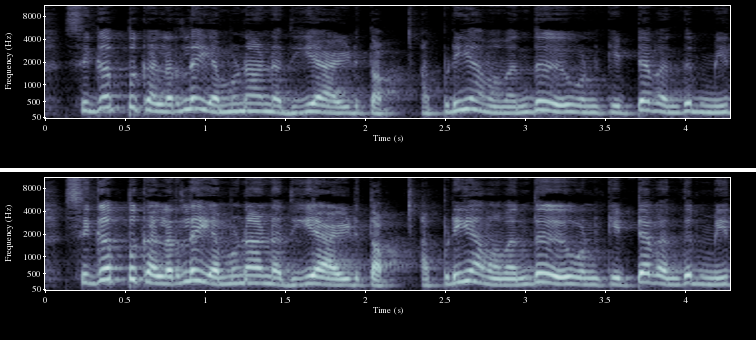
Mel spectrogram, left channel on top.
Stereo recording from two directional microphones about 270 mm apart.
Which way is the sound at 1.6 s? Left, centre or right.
Right.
